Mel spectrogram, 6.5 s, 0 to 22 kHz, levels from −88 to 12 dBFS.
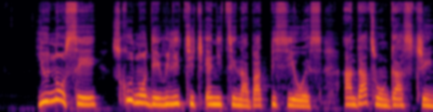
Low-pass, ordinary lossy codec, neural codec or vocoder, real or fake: none; none; none; real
